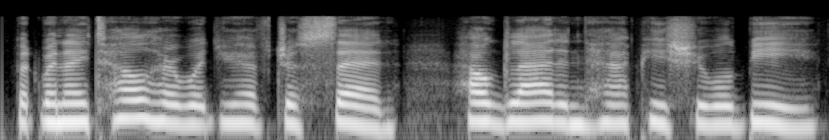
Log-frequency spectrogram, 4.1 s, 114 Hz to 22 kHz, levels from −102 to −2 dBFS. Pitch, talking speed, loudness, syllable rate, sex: 215 Hz, 245 wpm, -16 LUFS, 4.9 syllables/s, female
